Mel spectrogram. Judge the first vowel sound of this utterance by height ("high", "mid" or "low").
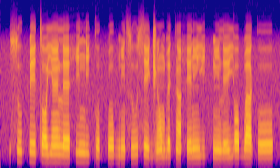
high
